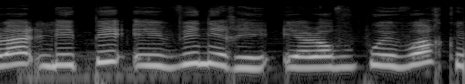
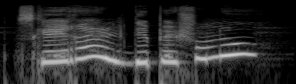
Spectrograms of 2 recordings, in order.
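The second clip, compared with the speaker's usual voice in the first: put-on small, high, girlish little girl voice; 7 semitones higher, 3 dB louder than usual. Voicing a companion character while playing a game, in a little girl voice. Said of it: "J'essaye de faire la petite voix de fille".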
